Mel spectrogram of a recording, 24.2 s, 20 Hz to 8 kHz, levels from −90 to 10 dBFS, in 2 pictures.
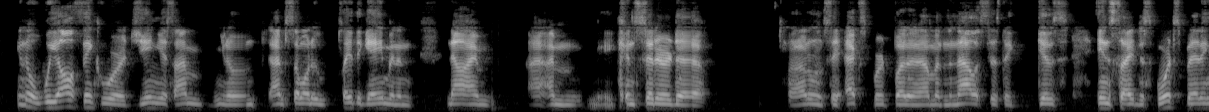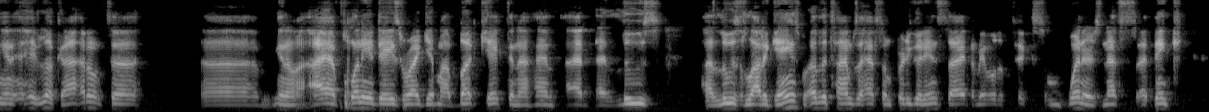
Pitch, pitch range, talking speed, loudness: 125 Hz, 115-130 Hz, 230 wpm, -26 LUFS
